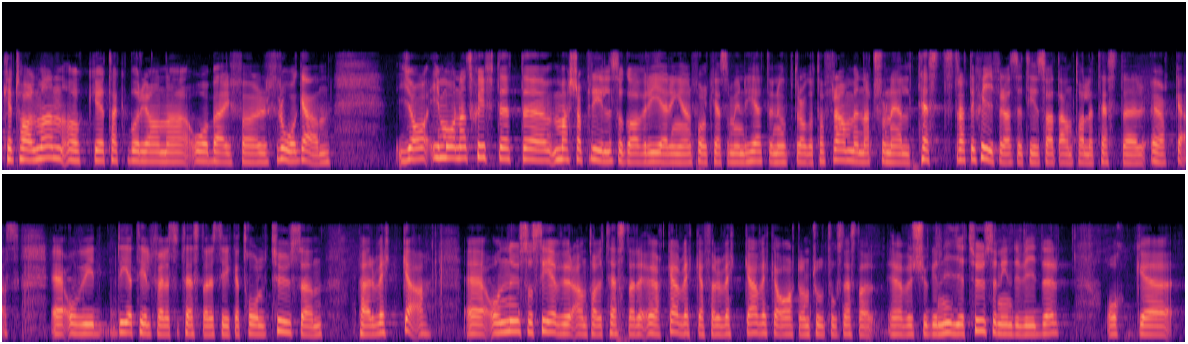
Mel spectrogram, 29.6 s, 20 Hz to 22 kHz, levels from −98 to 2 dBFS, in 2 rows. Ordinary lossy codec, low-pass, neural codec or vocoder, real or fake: none; 7.2 kHz; none; real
